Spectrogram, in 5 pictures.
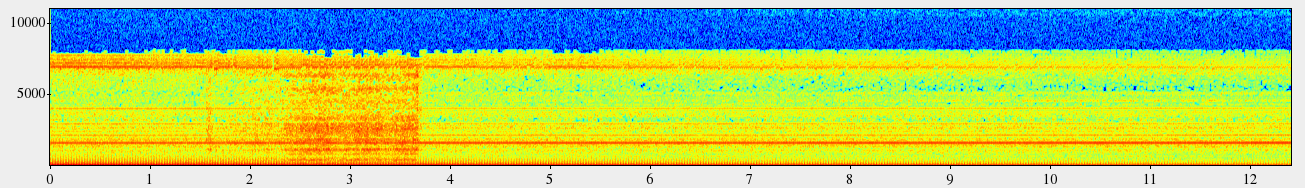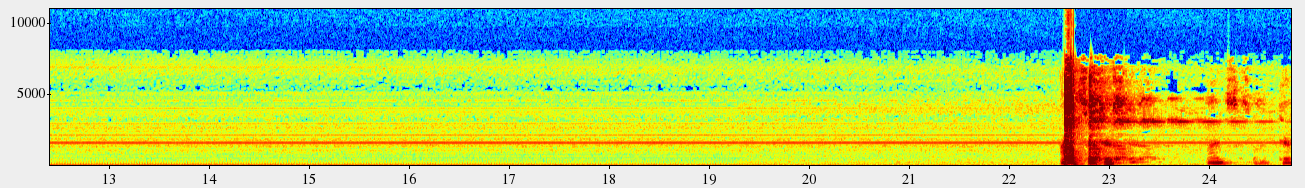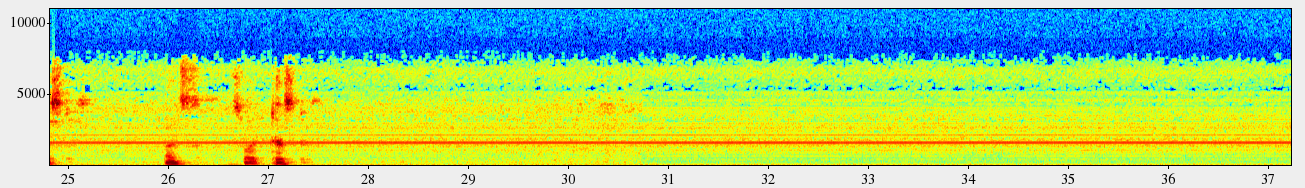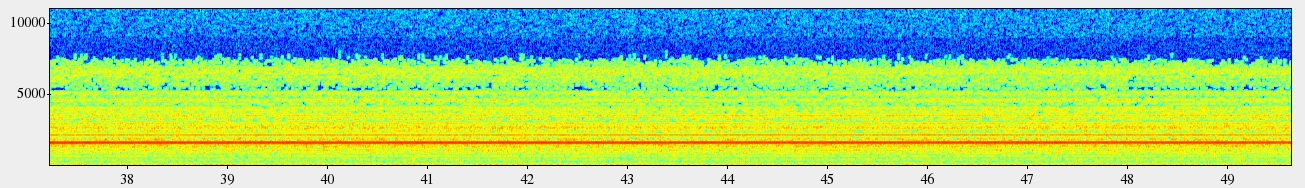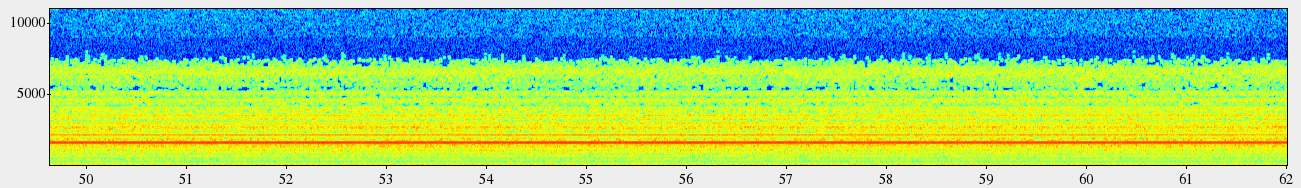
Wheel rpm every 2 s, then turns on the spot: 0, 10, 0, 0, 0, 0, 0, 0, 0, 0, 0, 0, 0, 0, 0, 0, 0, 0, 0, 0, 0, 0, 0, 0, 0, 0, 0, 0, 0, 0, 0.
2-4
